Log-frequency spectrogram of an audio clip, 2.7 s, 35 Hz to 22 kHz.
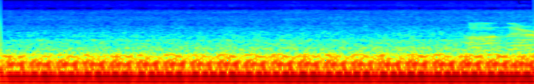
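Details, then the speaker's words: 1937 Nash coupe, 6.0 Vortec V8, after fixing the dead bank: deep, even idle settling closer to the target rpm, steady low beat with no misses. Normal idle. "so um it sure sounds nice I think it got down into the it's getting down closer to my uh the RPMs"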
